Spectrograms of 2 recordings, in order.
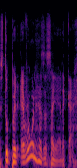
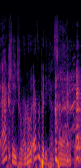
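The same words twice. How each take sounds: First: Imitated mom, softer, with a Spanish accent; mom's Spanish accent. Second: Put-on lower, matter-of-fact version of the mom, no accent; mom without accent. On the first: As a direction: lightly mimic a dismissive Spanish-accented mother. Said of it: "That's exactly how she said it". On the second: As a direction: correct him as an unaccented mother, amused. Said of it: "she probably said".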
